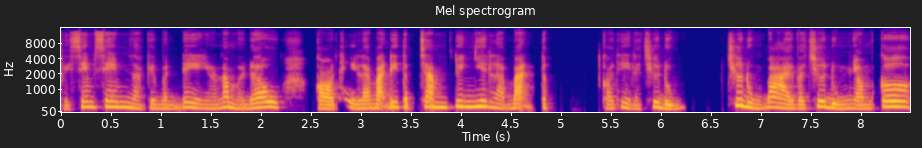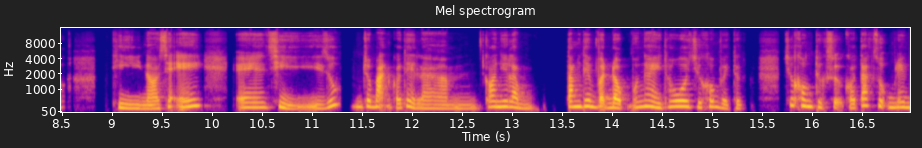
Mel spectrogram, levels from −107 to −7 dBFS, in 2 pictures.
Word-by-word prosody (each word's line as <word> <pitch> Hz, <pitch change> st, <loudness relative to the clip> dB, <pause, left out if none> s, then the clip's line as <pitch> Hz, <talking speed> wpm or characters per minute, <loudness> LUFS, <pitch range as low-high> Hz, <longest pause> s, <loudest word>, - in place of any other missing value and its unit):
phải 155 Hz, -, -11 dB
xem 230 Hz, +4 st, -1 dB
xem 230 Hz, -1 st, +1 dB
là 180 Hz, -4 st, -3 dB
cái 175 Hz, -, -4 dB
vấn 165 Hz, -1 st, -7 dB
đề 210 Hz, -5 st, -1 dB
nó 165 Hz, -, -7 dB
nằm 215 Hz, 0 st, +1 dB
ở 170 Hz, -, -6 dB
đâu? 215 Hz, +4 st, +3 dB, 0.4 s
Có 165 Hz, -2 st, +3 dB
thể -, -, -3 dB
là 175 Hz, 0 st, 0 dB
bạn 180 Hz, -1 st, +2 dB
đi 225 Hz, -, +1 dB
tập 205 Hz, -1 st, -1 dB
chăm, 215 Hz, -1 st, +3 dB
tuy 255 Hz, -, +5 dB
nhiên 240 Hz, -1 st, +4 dB
là 180 Hz, -, -3 dB
bạn 190 Hz, +3 st, +1 dB
tập -, -, -7 dB, 0.5 s
có 175 Hz, -, -6 dB
thể 215 Hz, -4 st, -3 dB
là 160 Hz, -, -9 dB
chưa 225 Hz, +7 st, 0 dB
đúng, 170 Hz, -1 st, -1 dB, 0.4 s
chưa 295 Hz, -, +4 dB
đúng 195 Hz, -8 st, +1 dB
bài 195 Hz, -6 st, +3 dB
và 170 Hz, -, -3 dB
chưa 180 Hz, +10 st, +3 dB
đúng 180 Hz, -5 st, 0 dB
nhóm 165 Hz, -1 st, -3 dB
cơ 240 Hz, +4 st, +5 dB, 0.5 s
thì 170 Hz, -4 st, -2 dB
nó 160 Hz, +1 st, 0 dB
sẽ, 255 Hz, +10 st, +1 dB, 0.4 s
e 215 Hz, +1 st, -1 dB
chỉ 200 Hz, -8 st, -2 dB, 0.2 s
giúp 290 Hz, +8 st, -1 dB, 0.2 s
cho 255 Hz, -, +2 dB
bạn 235 Hz, -, +3 dB
có 185 Hz, -, -2 dB
thể 250 Hz, -3 st, 0 dB
là, 170 Hz, -1 st, -5 dB
ừm, 165 Hz, 0 st, -8 dB
coi 240 Hz, 0 st, 0 dB
như 245 Hz, +1 st, +4 dB
là 220 Hz, -3 st, +1 dB, 0.5 s
tăng 240 Hz, +1 st, +4 dB
thêm 260 Hz, -1 st, +4 dB
vận 210 Hz, -, 0 dB
động 195 Hz, -3 st, +5 dB
mỗi 225 Hz, -, -3 dB
ngày 245 Hz, -4 st, +3 dB
thôi 250 Hz, +1 st, +4 dB
chứ 215 Hz, -3 st, -5 dB
không 235 Hz, +3 st, -3 dB
phải 170 Hz, -, -4 dB
thực 165 Hz, 0 st, -10 dB, 0.4 s
chứ 300 Hz, -, -3 dB
không 280 Hz, -4 st, +2 dB
thực 220 Hz, -3 st, -6 dB
sự -, -, -5 dB
có 180 Hz, -, -4 dB
tác 290 Hz, +6 st, -2 dB
dụng 250 Hz, -6 st, -2 dB
lên 215 Hz, 0 st, 0 dB
210 Hz, 245 wpm, -21 LUFS, 175-240 Hz, 0.5 s, tuy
